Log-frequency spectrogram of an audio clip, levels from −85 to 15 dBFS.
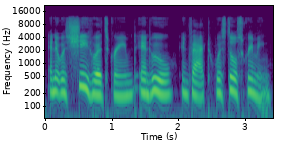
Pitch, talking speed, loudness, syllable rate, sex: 195 Hz, 245 wpm, -18 LUFS, 4.9 syllables/s, female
